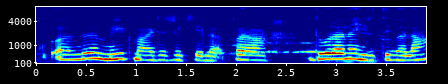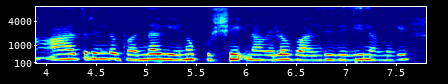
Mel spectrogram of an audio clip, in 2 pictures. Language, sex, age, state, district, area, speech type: Kannada, female, 18-30, Karnataka, Mysore, rural, spontaneous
